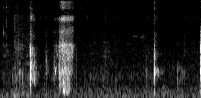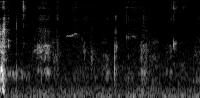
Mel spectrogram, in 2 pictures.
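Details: Newborn baby boy's first hiccups: several brief, sharp hiccup sounds at irregular intervals in a quiet room; infant hiccups.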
